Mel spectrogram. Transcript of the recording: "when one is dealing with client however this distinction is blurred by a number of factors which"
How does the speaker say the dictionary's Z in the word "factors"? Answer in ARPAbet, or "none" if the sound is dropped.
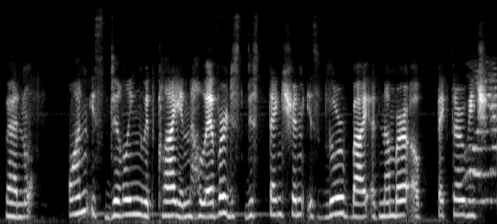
none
